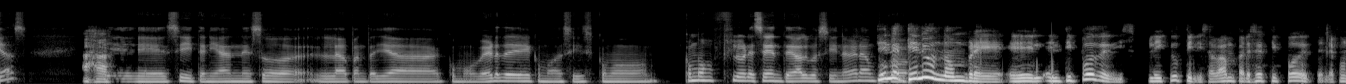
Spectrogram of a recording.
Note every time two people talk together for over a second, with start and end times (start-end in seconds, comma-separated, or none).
none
